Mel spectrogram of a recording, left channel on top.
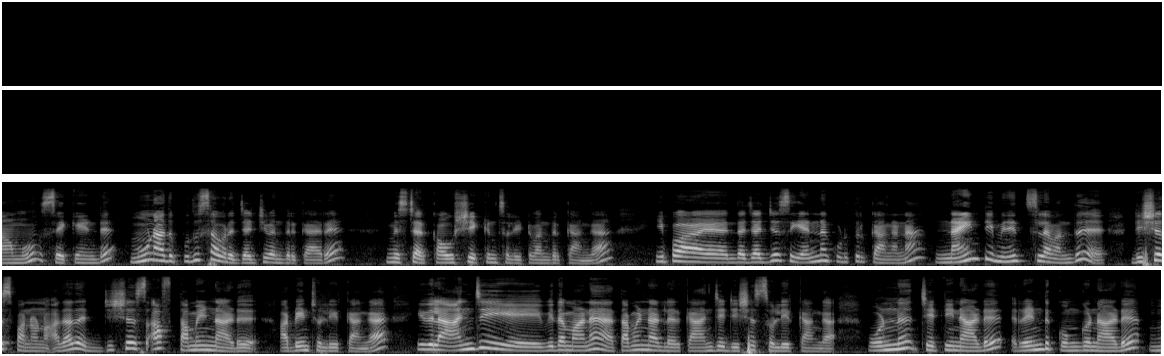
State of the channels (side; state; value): left; silent; 61 dB below the other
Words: செகண்டு, மூணாவது புதுசாக ஒரு ஜட்ஜி வந்திருக்காரு, மிஸ்டர் கௌஷிக்னு சொல்லிட்டு வந்திருக்காங்க. இப்போ இந்த ஜட்ஜஸ் என்ன கொடுத்துருக்காங்கன்னா 90 மினிட்ஸில் வந்து டிஷ்ஷஸ் பண்ணணும், அதாவது டிஷ்ஷஸ் ஆஃப் தமிழ்நாடு அப்படின்னு சொல்லியிருக்காங்க. இதில் 5 விதமான தமிழ்நாட்டில் இருக்க 5 டிஷ்ஷஸ் சொல்லியிருக்காங்க. 1 செட்டிநாடு, 2 கொங்கு நாடு,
